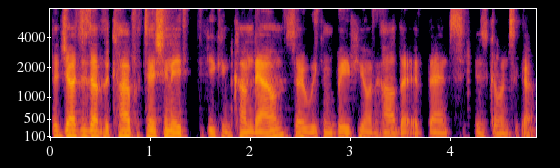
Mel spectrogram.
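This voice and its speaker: A man's voice: on the low side, flat delivery, quick pace, pushed and bright, rough recording. A young man, a first-year business student, hosting a live case competition and stumbling over repeated words. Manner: hesitant, frequent repeated words. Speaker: student event host. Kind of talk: live event emceeing.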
